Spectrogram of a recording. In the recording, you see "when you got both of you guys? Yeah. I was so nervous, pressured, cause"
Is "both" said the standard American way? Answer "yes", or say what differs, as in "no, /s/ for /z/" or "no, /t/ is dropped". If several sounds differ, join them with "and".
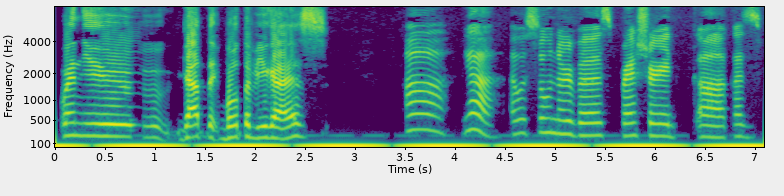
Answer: yes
